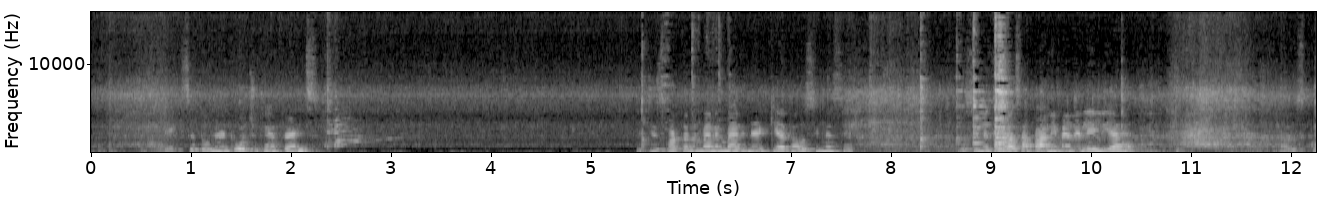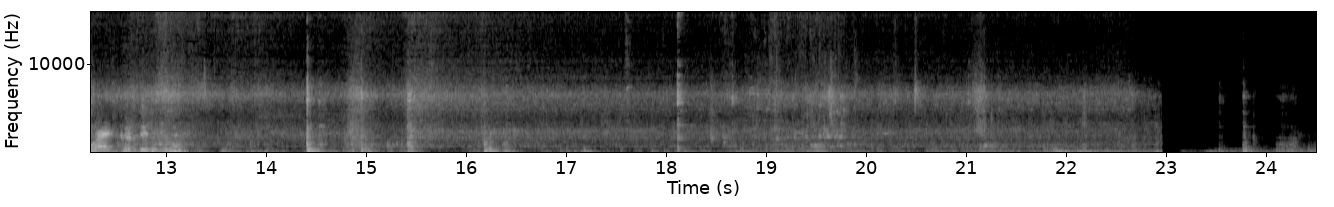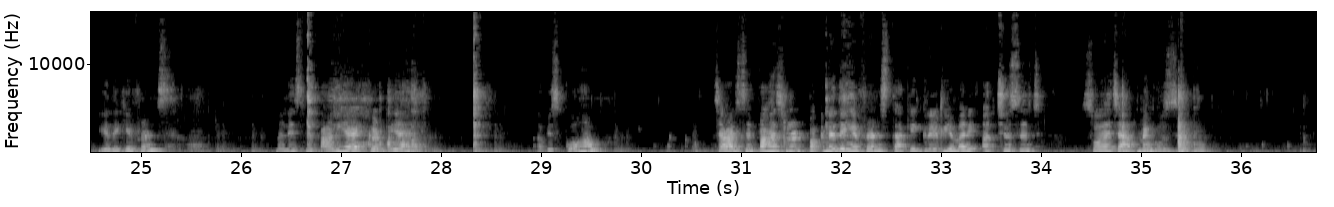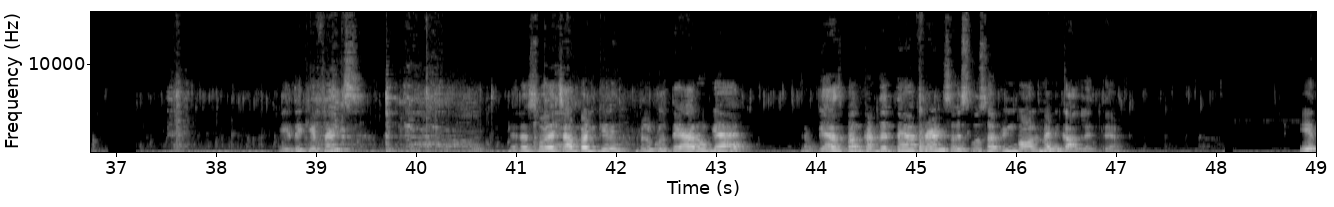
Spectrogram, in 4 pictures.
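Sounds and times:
spoon stirring and scraping in pan: 0.0s - 1.6s, 7.5s - 22.4s, 23.5s - 28.8s, 31.3s - 32.4s, 36.6s - 42.4s
steady sizzle: 0.0s - 23.0s, 33.6s - 48.7s
gravy bubbling: 35.2s - 44.8s, 46.2s - 48.6s.

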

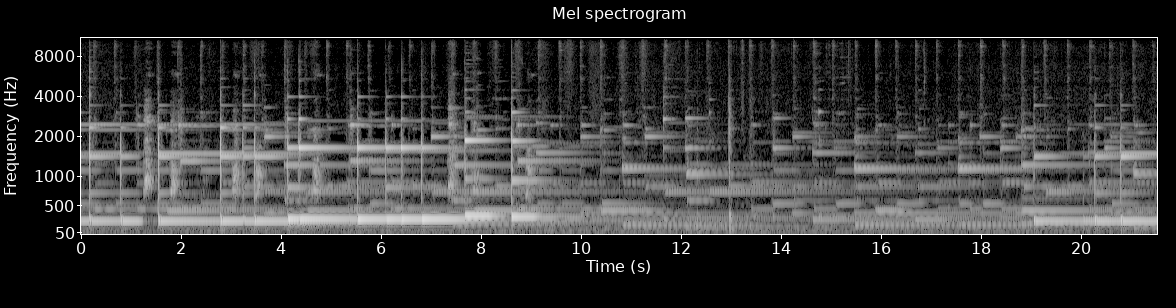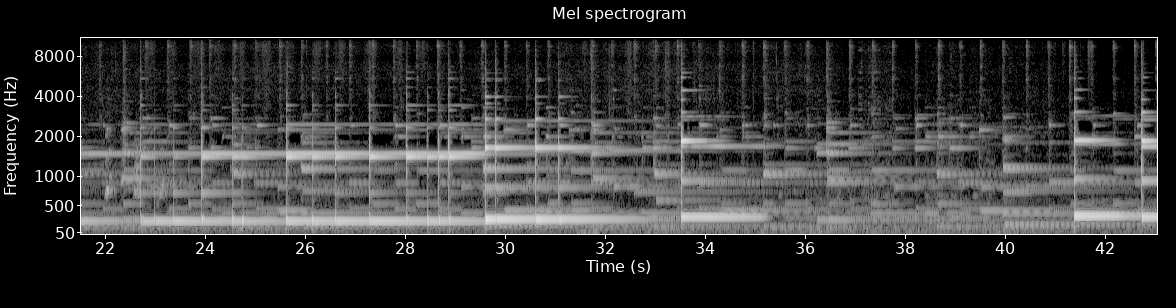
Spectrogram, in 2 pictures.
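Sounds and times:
mallet striking iron keys: 0.0s - 43.0s.

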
